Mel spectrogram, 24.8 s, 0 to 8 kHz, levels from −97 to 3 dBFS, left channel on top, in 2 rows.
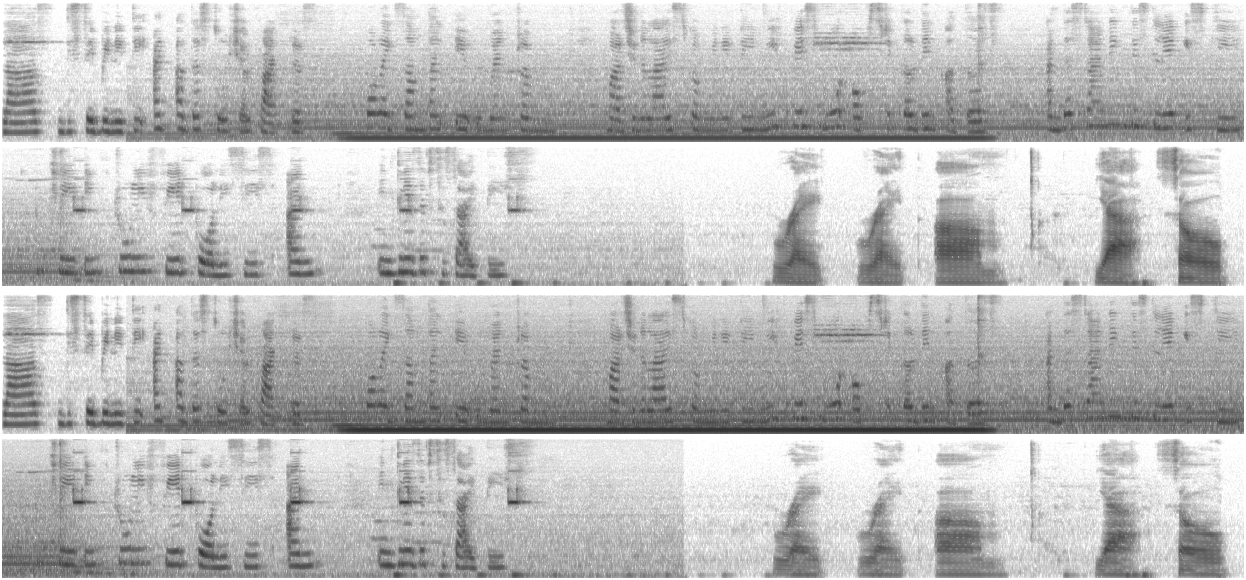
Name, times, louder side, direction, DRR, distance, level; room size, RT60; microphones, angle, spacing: voice 1, 0.0-3.0 3.6-9.9 10.4-15.6 16.2-17.6, right 3 dB, 35° right, 0.5 m, -30 dB
Microwave oven, 1.2-13.8 14.2-14.4 15.3-15.5 16.4-16.6 17.5-17.6, right 9 dB, 85° right, 0.3 m, -22 dB
voice 2, 20.1-20.6 21.0-21.4 21.7-22.4 23.3-24.6, left 3 dB, 35° left, 0.4 m, -28 dB
4.1 x 2.6 x 2.6 m
head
